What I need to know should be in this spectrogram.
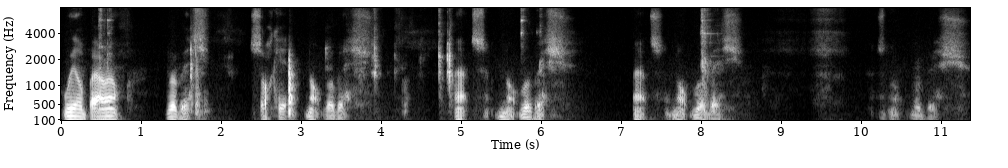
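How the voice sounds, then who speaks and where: A man's voice: sits low, takes it slowly, gravelly, pauses often, background noise. A man mumbling a running commentary to himself as he sorts junk in a cluttered shed, swearing casually. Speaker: vlogger. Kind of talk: muttering to himself while sorting junk.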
